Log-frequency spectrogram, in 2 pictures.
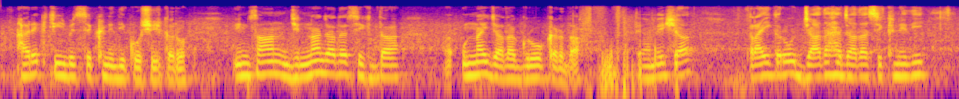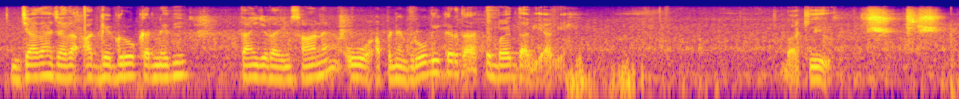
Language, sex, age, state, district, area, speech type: Dogri, male, 18-30, Jammu and Kashmir, Kathua, rural, spontaneous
